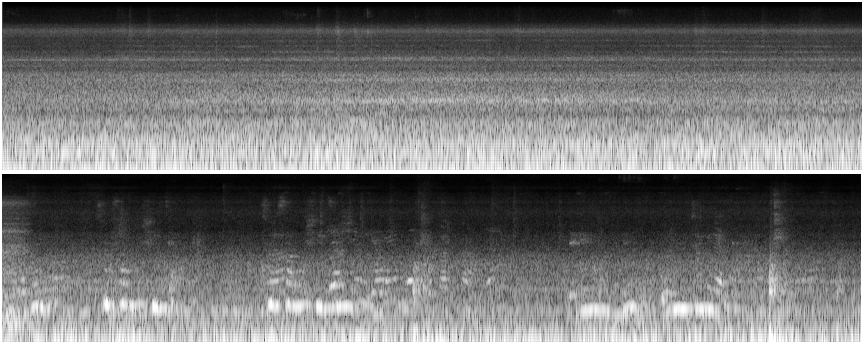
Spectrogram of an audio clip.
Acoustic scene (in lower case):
subway train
